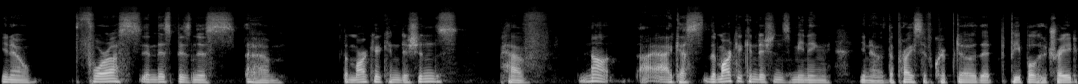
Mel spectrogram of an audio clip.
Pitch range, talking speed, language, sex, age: 100-115 Hz, 160 wpm, English, male, 30-49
